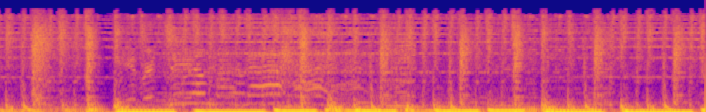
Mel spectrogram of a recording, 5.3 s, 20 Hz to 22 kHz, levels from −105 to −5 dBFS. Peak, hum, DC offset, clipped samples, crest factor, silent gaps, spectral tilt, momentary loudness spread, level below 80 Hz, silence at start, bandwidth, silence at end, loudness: -6 dBFS; none; under 0.1%; under 0.1%; 12 dB; none; -3.5 dB/octave; 5 LU; -18 dBFS; 0 s; 15.5 kHz; 0 s; -20 LUFS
